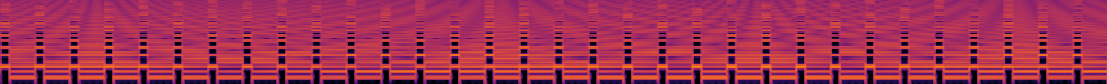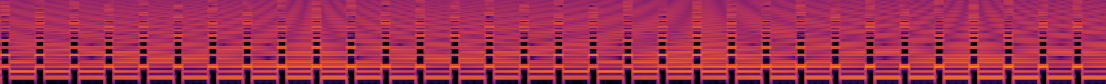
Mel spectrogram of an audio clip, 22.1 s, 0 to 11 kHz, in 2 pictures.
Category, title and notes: Sound effects > Electronic / Design
Clip sound loops 10
8-bit, clip, fx, game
